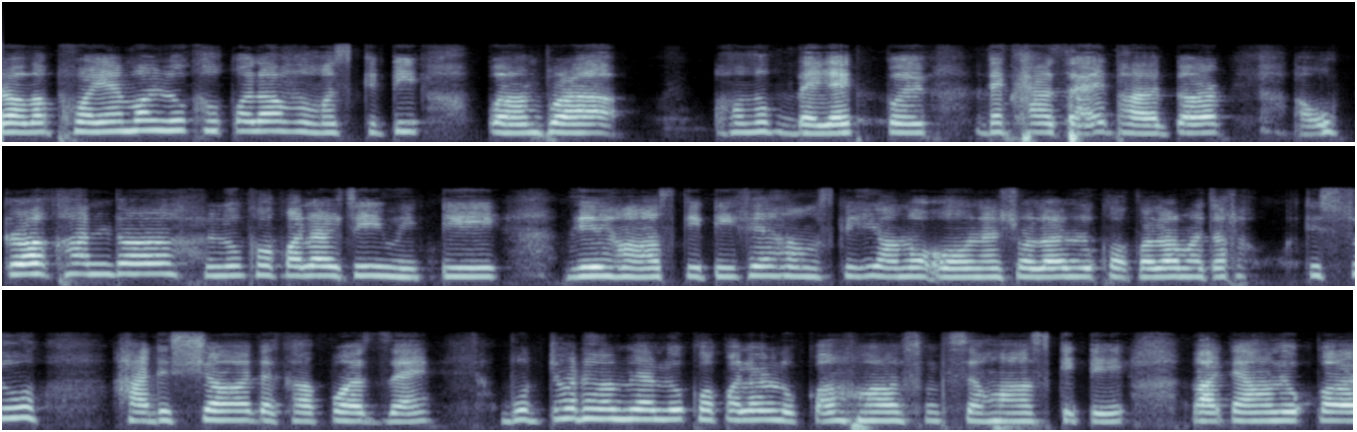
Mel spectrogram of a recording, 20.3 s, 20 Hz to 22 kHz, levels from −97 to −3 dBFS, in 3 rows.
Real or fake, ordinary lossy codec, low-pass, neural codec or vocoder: fake; none; 7.2 kHz; codec, 24 kHz, 0.9 kbps, WavTokenizer, medium music audio release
